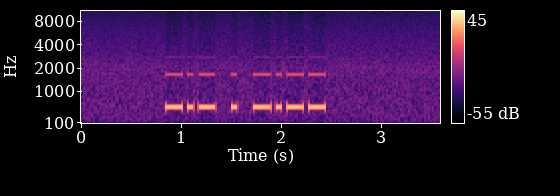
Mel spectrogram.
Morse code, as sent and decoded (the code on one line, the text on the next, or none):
-.- . -.--
KEY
